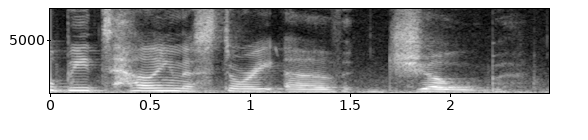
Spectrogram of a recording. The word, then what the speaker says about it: Job: Today, we will be telling the story of Job. It's pronounced job. I'm pretty sure it's Job.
